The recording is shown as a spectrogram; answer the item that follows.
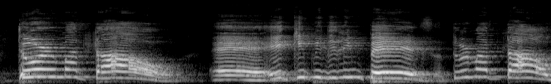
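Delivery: shouting. Retelling calling out the cleaning team at a baptism meal: imitating own past shouting. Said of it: "comecei a gritar".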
